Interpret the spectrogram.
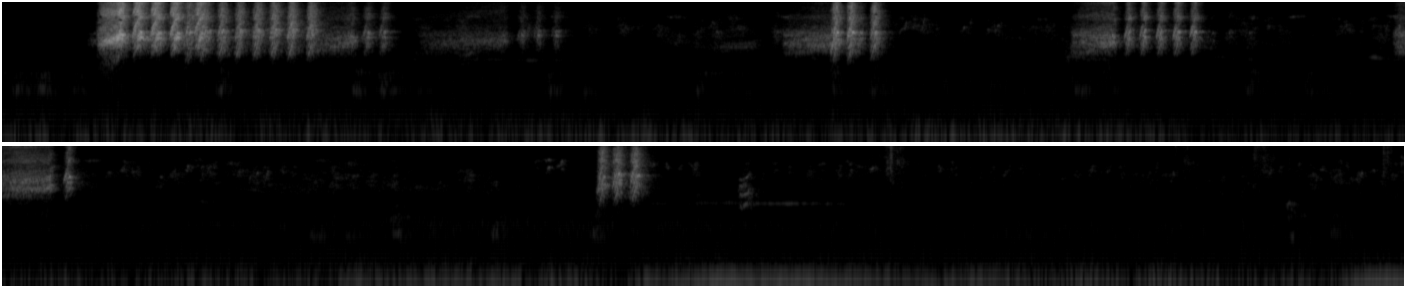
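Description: Wild birds calling in about five short bursts of rapid chattering notes. The first burst, about a second in, is the longest and loudest.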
